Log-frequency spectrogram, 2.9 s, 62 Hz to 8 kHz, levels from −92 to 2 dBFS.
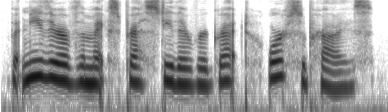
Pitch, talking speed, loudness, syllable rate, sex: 225 Hz, 185 wpm, -17 LUFS, 6.2 syllables/s, female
